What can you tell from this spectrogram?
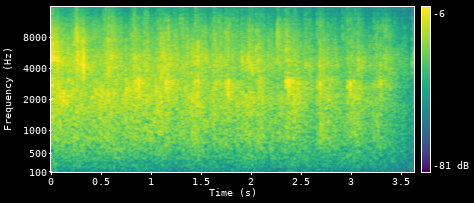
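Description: An audience claps their hands for Jesus in sustained, dense applause, many overlapping claps forming a steady crackling roar that holds at an even level throughout, with no voices standing out.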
